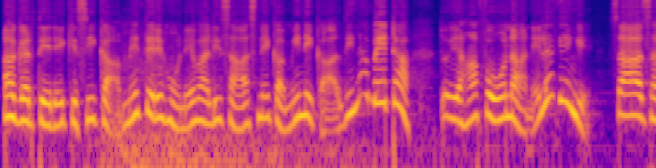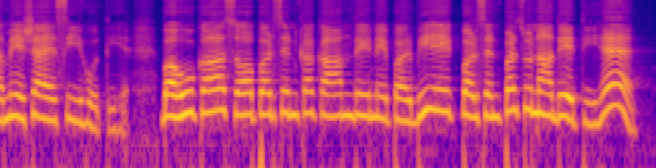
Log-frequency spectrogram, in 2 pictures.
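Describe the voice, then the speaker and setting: A woman's voice: a little high, animated, unhurried, darkish tone. A woman voicing a worried middle-aged mother who lectures and teases her daughter before the wedding, in a cartoon story. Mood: lecturing. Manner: lecturing, teasing.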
